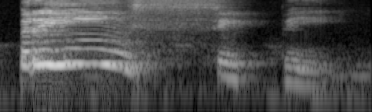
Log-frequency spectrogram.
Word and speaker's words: príncipe: A outra palavra foi príncipe. Príncipe. Qual foi a sílaba mais forte? Não foi a antepenúltima? Então, dizemos que essa palavra é proparoxítona.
